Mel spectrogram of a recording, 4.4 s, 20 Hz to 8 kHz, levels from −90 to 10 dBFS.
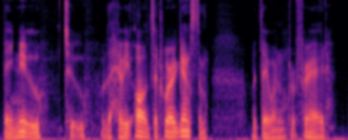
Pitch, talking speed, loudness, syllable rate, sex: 95 Hz, 220 wpm, -21 LUFS, 6.9 syllables/s, male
